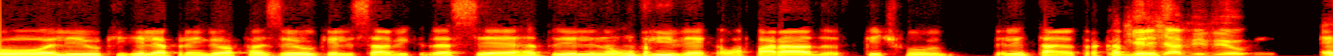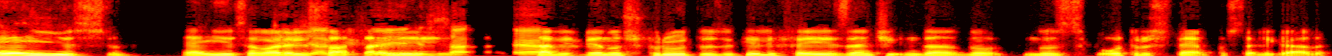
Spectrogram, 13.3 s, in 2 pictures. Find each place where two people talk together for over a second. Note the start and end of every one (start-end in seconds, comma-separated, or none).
8.0-9.4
